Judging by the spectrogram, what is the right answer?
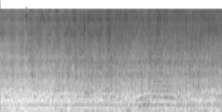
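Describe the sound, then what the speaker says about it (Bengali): Chopped onion and a dried red chilli sizzling in hot ghee in a pan, a continuous bright crackling fry heard up close and steady throughout, with no voices. "এই সেই সেম ঘি পড়ে আছে, তাতে একটা শুকনো লঙ্কা দিয়ে দিলাম, আর এই পেঁয়াজ কুচিটা দিয়ে দিচ্ছি।"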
